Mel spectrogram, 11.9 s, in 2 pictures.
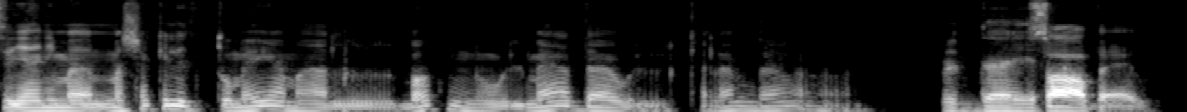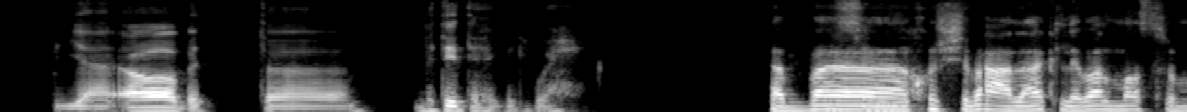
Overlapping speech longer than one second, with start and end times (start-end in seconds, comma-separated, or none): none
